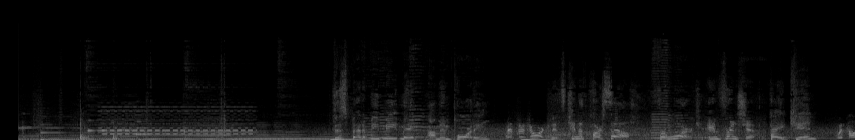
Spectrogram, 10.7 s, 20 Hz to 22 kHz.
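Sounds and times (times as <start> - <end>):
telephone ringing at a home: 1.1 - 3.5
speech: 4.2 - 10.6.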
